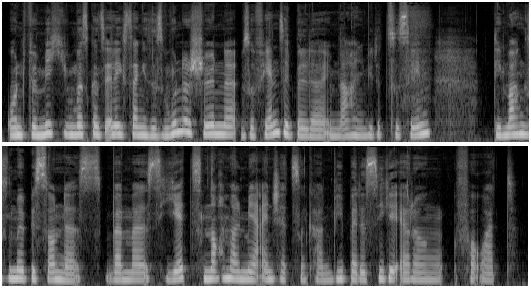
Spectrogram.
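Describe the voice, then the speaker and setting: A young woman in her twenties with a Bavarian accent, chatting reflectively as an interview guest, often trailing off softly and laughing easily. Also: mid-range voice, fairly even intonation, fairly quick, no echo. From Lower Bavaria, Germany. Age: 20s. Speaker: guest, Paralympic athlete. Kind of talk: casual interview talk.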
